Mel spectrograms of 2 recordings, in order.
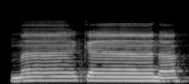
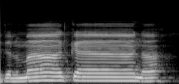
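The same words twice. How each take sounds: First: Each syllable stretched slowly; teacher drawing out মা কা না for pupils to repeat; very slow drawn syllables. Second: Said in the usual way. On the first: Shown as a demonstration. Slowly drawing out মা কা না to pupils. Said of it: "তাড়াতাড়ি পড়তে হয়". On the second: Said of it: "হরকত উচ্চারণ করতে হয়, তাড়াতাড়ি পড়তে হয়".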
